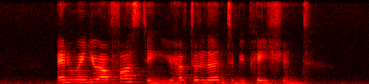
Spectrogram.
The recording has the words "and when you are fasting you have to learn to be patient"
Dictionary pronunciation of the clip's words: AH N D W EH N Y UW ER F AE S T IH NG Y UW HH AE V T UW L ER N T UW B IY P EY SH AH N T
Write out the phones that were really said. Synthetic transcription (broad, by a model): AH N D W EH N Y UW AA F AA S T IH NG Y UW HH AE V T UW L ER N T UW B IY P EY SH AH N T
